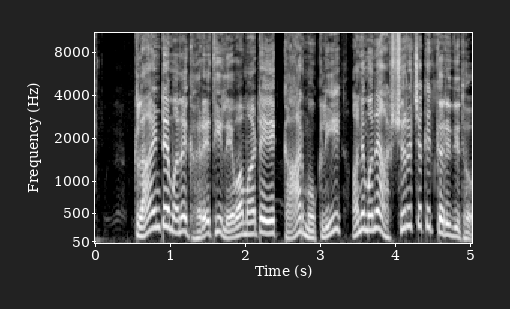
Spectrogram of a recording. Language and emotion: Gujarati, surprised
